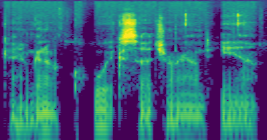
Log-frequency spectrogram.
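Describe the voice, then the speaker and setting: A man giving hushed, unhurried ASMR gaming commentary, murmuring as if thinking aloud in a husky, breathy voice. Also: extremely low pitch, fairly even intonation. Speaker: let's play host.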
